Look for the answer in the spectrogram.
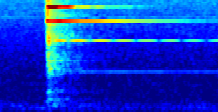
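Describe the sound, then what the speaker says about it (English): A single bright bell ding struck by a quiz contestant at a geography bee, sharp onset with a clear ringing tone that fades over about a second in a quiet room. "You ready to ring the bell?"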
